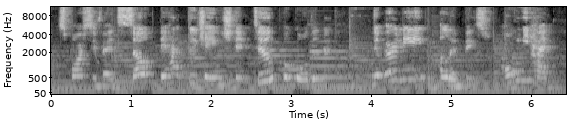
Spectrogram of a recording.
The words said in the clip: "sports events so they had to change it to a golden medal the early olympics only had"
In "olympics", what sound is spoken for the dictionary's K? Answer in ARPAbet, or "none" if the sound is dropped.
K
